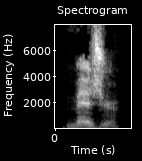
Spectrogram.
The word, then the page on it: measure: zh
